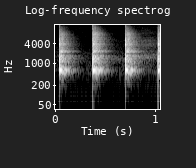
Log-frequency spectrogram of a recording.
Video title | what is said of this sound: Comment Réparer un Carrelage qui sonne Creux | ở đây nó nghe có vẻ rỗng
